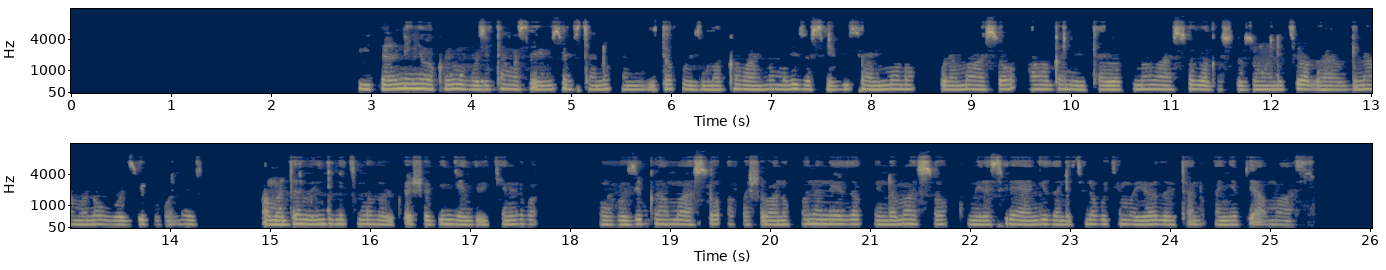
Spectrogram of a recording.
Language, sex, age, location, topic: Kinyarwanda, female, 18-24, Kigali, health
